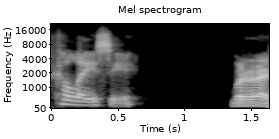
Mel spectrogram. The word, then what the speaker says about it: khaleesi: what did i say khaleesi that's how a lot of people pronounce it but according to the conlang expert who developed the dothraki language it's supposed to be pronounced kalasie and pronouncing it khaleesi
